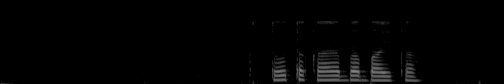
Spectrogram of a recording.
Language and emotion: Russian, neutral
